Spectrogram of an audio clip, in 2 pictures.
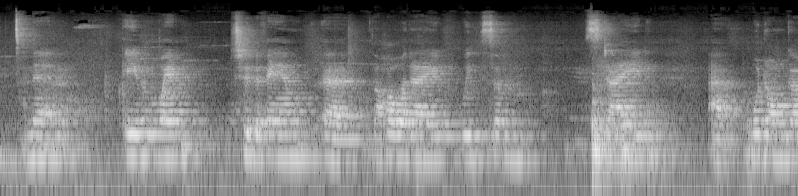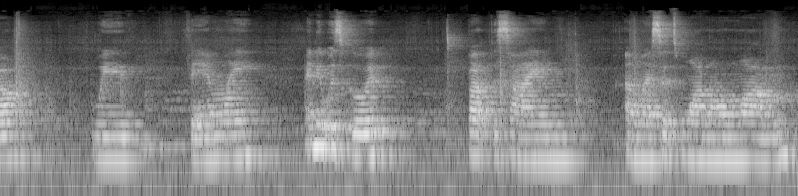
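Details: Post-stroke aphasia in an adult woman, recorded about a year after an earlier video to show her progress; she talks much only one-on-one. Finding: aphasia.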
